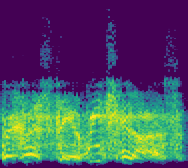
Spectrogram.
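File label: Hungarian player killed ally mood med, speech; War Thunder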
